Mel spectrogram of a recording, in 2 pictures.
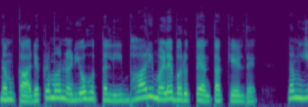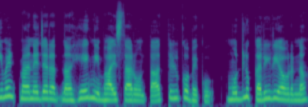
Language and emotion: Kannada, fearful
